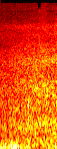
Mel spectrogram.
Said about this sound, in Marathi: हा समुद्र आहे.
